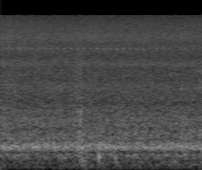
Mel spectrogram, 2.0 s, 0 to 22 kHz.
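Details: Many Western honey bees crowded in a hive box during a 2021 beehive inspection; a steady, even buzzing hum runs through the whole moment without breaks, with no voices heard.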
